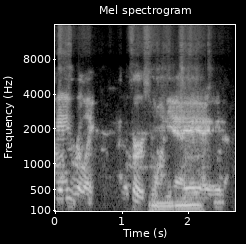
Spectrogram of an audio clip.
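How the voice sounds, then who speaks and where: A man speaks over noticeable background noise. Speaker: comedian. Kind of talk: casual interview. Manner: halting.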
